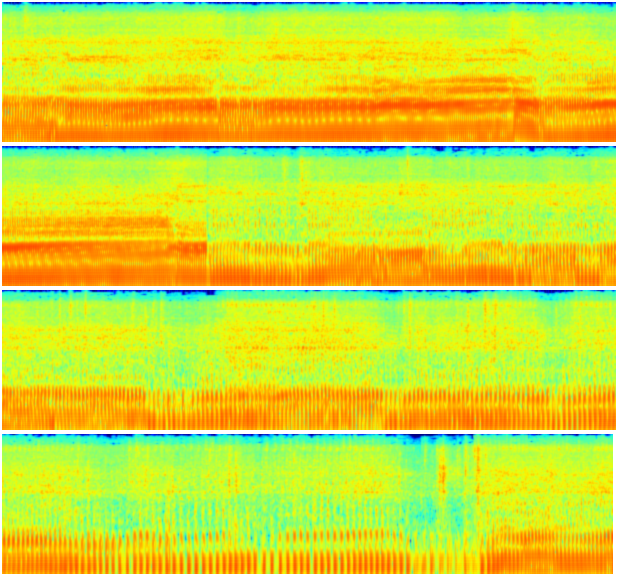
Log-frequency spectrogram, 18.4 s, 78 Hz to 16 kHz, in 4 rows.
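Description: Apollo RFZ pit bike's swapped-in 150cc single-cylinder four-stroke engine under throttle. It climbs in pitch, drops at a gear change about four seconds in and climbs again, then runs at lower, uneven revs with clatter over a rocky trail, the throttle briefly closed near the end.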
